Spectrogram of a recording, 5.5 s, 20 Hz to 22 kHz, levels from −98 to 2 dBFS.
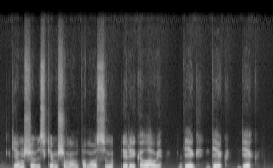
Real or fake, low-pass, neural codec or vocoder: fake; 19.8 kHz; autoencoder, 48 kHz, 32 numbers a frame, DAC-VAE, trained on Japanese speech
